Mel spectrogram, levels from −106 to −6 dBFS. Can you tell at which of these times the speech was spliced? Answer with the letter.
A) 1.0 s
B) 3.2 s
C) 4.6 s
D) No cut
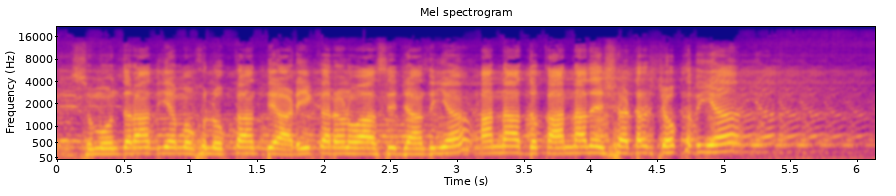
B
